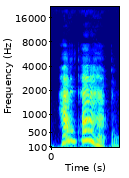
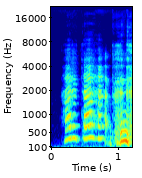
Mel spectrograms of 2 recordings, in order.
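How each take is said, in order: First: Mildly puzzled higher question; a light hint of bewilderment. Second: Hammed-up, much higher and louder; mock bewilderment. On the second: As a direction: play up the baffled outcry. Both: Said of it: "I just sometimes go".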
